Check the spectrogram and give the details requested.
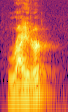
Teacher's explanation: veis que esa primera W no se pronuncia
